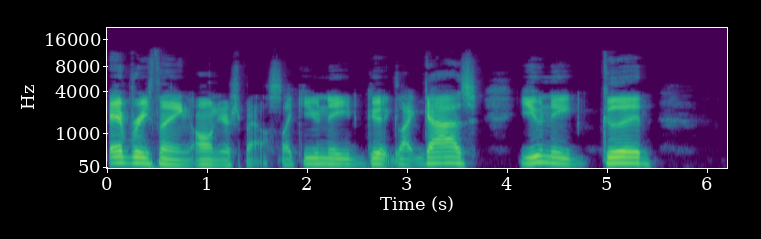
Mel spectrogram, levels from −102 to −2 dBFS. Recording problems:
none

